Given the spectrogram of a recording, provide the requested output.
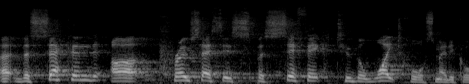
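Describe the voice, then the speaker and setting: Here is a man with an English accent. His intonation is lively. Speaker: GP (family doctor). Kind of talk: Q&A talk to community audience. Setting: hall with live audience, filmed. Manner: fast.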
